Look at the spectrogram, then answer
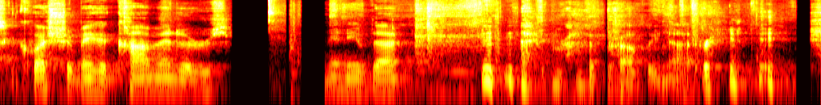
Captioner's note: chuckles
